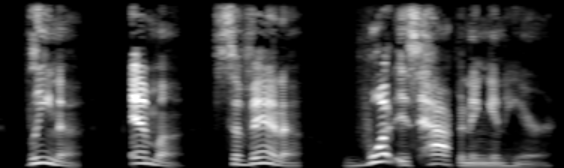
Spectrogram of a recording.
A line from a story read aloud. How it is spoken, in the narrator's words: he screamed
